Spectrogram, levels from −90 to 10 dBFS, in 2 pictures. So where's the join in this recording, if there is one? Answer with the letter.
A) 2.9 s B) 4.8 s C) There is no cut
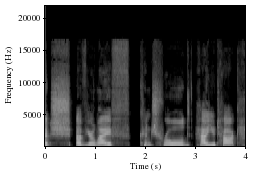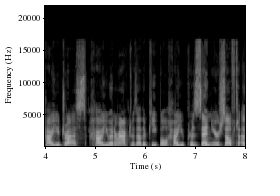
A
